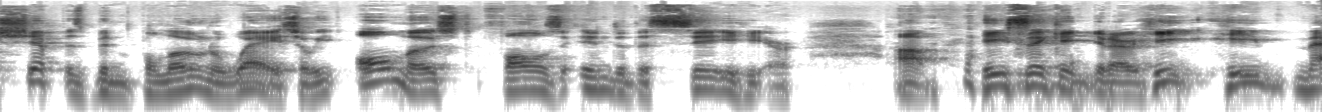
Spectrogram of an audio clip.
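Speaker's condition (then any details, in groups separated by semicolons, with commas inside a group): No condition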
